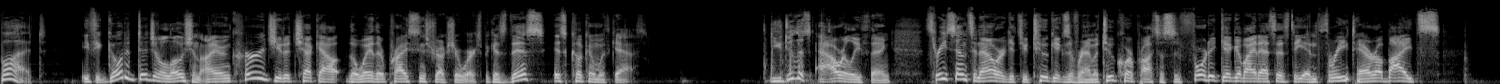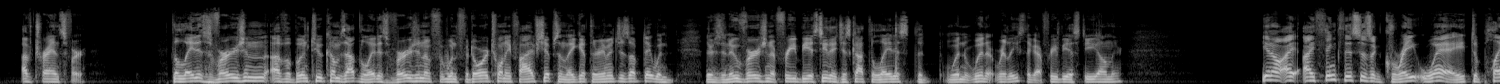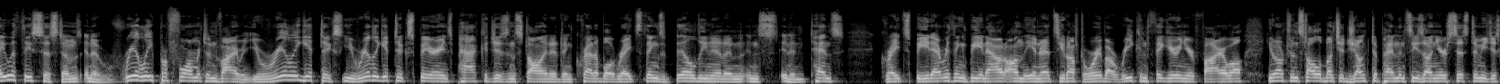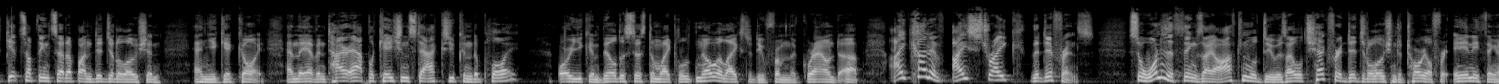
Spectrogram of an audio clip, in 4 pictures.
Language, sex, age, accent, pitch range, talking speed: English, male, 30-49, American, 120-150 Hz, 225 wpm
